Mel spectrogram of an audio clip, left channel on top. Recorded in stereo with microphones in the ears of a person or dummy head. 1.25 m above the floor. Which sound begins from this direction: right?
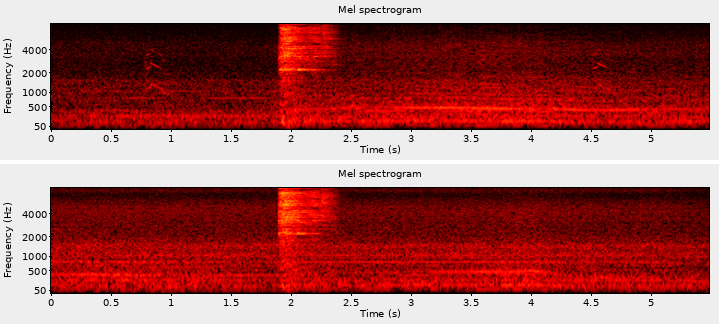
Breaking glass, at 1.9 s.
